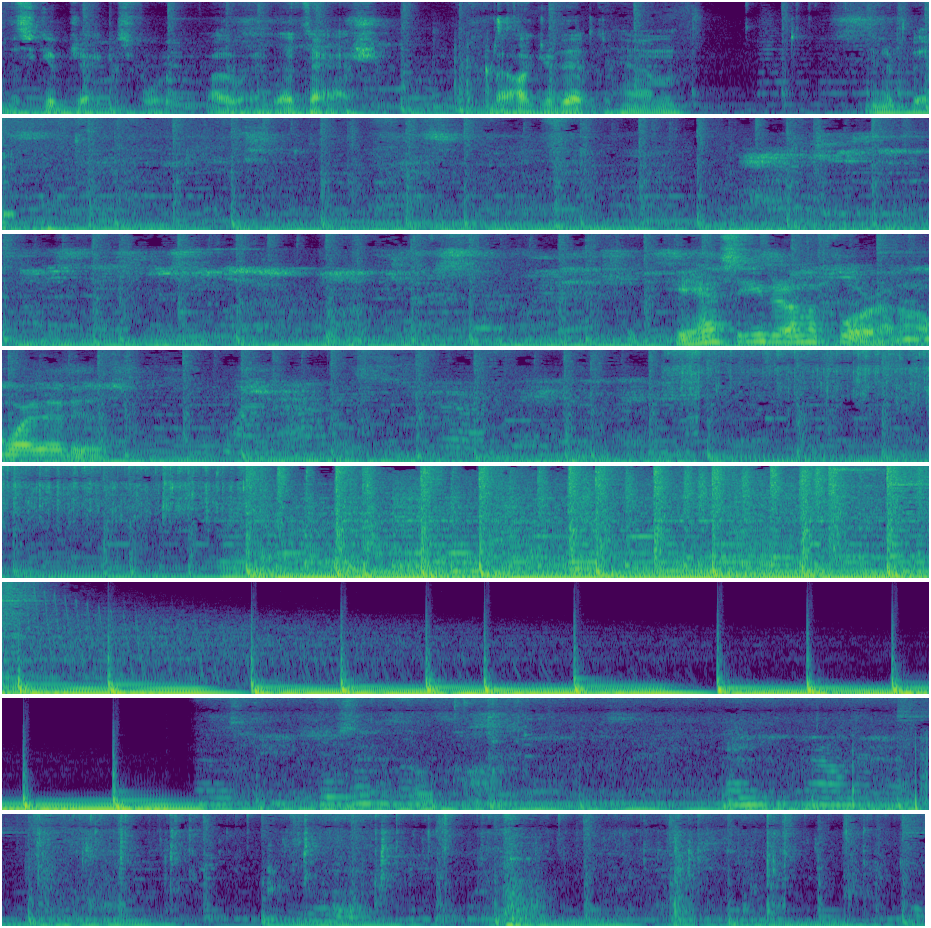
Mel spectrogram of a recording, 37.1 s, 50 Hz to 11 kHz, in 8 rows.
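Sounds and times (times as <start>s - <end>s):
background music with heavy beat: 0.0s - 37.0s
person singing: 4.1s - 12.7s
steady bass line: 4.5s - 34.3s
fish sizzling in hot oil: 17.1s - 19.8s, 32.4s - 37.0s.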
